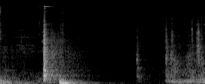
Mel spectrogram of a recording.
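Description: A locked farmhouse door in Portugal is tried, giving a couple of sharp wooden knocks and a low thunk as it holds fast, close by, followed by a brief rattle after a short silence.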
